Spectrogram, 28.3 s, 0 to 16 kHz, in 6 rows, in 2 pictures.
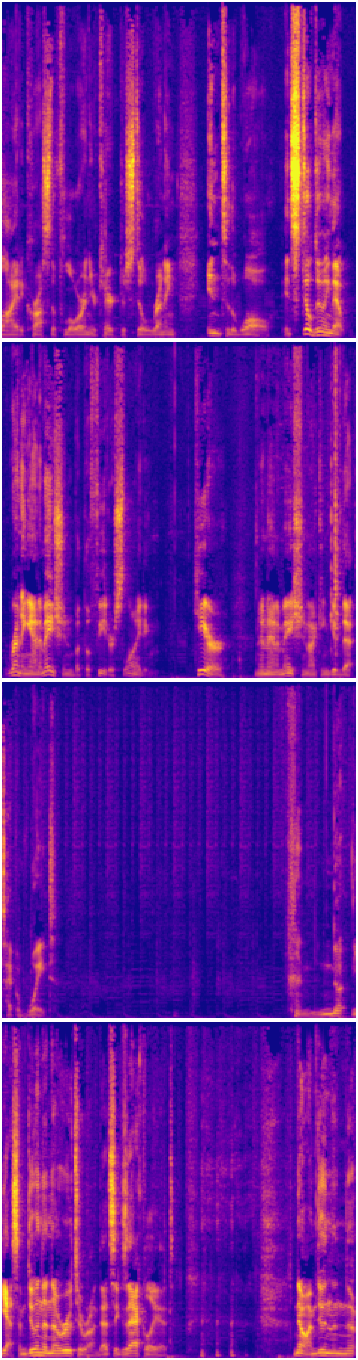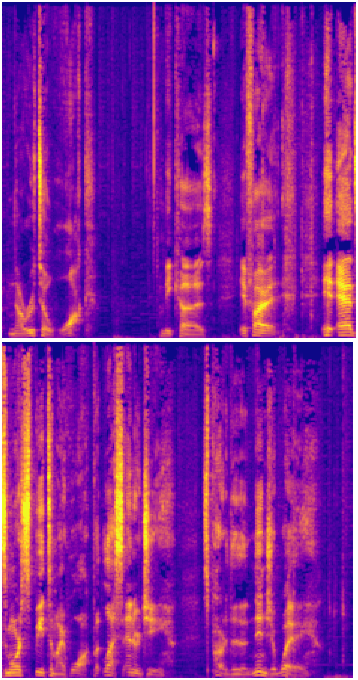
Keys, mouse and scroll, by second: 15.8 click, 16.3 space, 17.8 space.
